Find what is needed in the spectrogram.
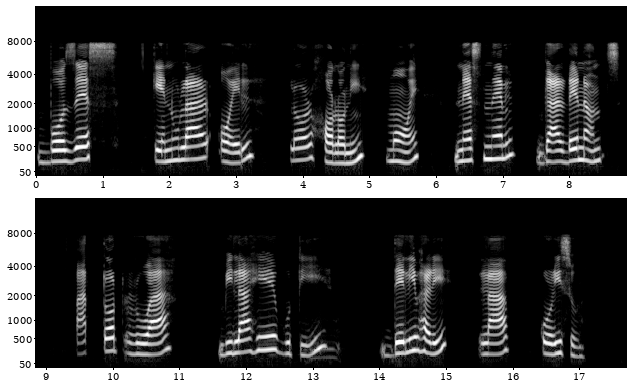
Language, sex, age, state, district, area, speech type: Assamese, female, 30-45, Assam, Dhemaji, rural, read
